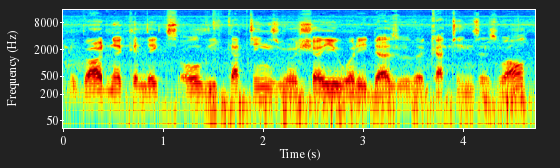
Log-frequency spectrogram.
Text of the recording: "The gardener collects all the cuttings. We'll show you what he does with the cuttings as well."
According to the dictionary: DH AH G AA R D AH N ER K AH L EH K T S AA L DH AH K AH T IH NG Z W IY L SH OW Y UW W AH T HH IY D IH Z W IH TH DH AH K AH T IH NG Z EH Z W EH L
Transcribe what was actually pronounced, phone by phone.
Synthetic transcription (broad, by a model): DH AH G AA D N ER K AH L EH K T S AA L DH AH K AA T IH NG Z W IY L SH OW Y UW W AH T HH IY D IH Z W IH DH AH K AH T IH NG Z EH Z W EH L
